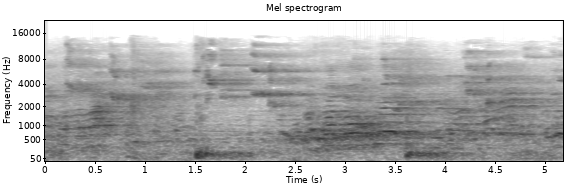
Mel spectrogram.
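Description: Young people shout and cheer in a large echoing hall.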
